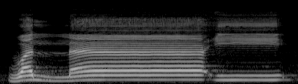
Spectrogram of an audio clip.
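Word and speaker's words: واللائي: واو لام زبر ول، لام کھڑا مد زبر لا، اور اس کے بعد ہے اگلا حرف حمزہ یا زیر ای، واللائی، واللائی۔ تو یہ ہم نے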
